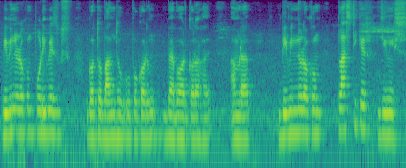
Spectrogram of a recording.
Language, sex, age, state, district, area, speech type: Bengali, male, 18-30, West Bengal, Paschim Bardhaman, urban, spontaneous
